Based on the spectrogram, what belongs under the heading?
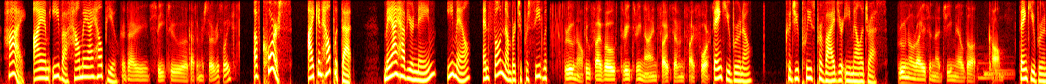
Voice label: conversation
